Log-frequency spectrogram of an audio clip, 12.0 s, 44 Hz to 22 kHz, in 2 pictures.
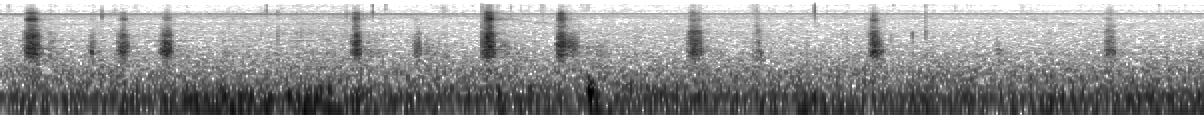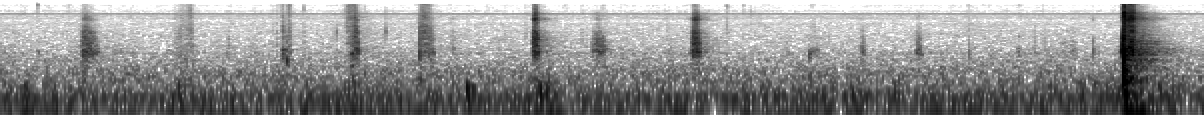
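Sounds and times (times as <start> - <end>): squirrel grooming clicks and scratches: 0.0 - 11.8.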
